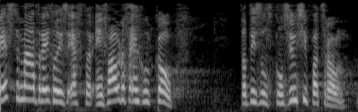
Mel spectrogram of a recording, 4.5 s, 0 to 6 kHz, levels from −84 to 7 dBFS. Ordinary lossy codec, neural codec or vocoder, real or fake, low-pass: none; codec, 16 kHz, 8 kbps, FreqCodec, larger model; fake; 5.4 kHz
